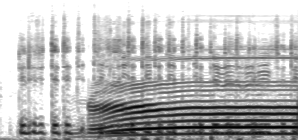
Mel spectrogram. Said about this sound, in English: Breaking news. I don't know if the breaking news cow is actually appropriate for this because it's kind of serious.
